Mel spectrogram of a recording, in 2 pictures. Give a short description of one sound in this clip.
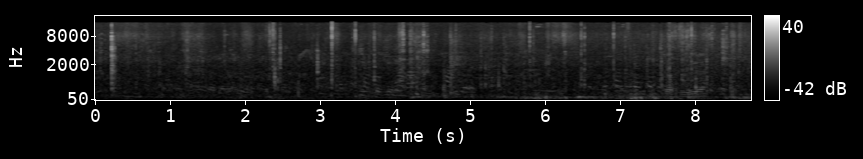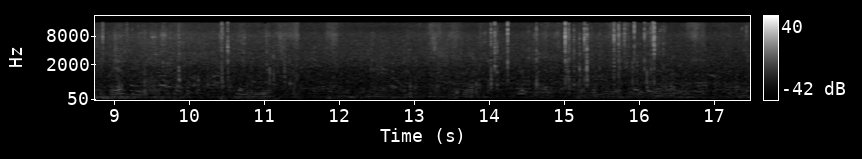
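A crowd of men and women murmurs outdoors.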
